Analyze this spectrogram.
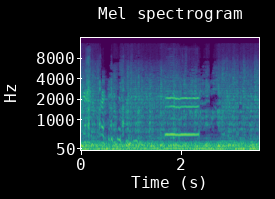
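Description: A single reggaeton air horn blast from the Kevin and Bean party machine sounds out, a steady, bright tone lasting under a second, set against a dense, rumbling wash of background noise that continues before and after it.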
